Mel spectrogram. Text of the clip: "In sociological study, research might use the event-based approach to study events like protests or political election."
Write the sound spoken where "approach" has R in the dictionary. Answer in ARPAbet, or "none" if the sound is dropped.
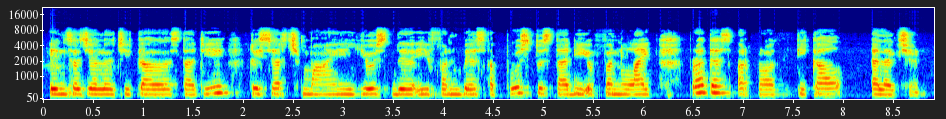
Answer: none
